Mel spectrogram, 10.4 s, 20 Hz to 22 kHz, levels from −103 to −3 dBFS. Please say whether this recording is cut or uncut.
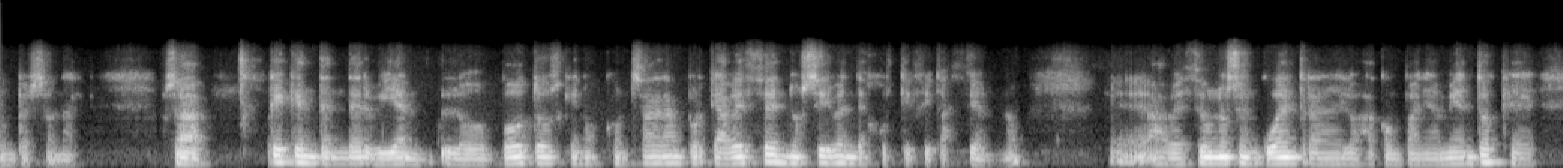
cut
